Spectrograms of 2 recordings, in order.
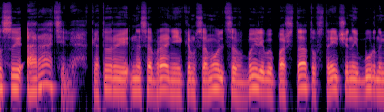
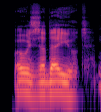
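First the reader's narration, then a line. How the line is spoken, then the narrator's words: Gloomy grumble. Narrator (Russian): мрачно буркнул комсомолец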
